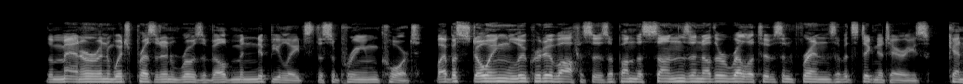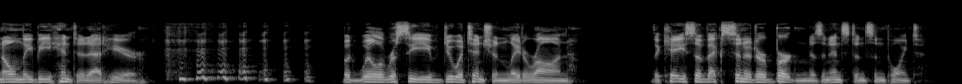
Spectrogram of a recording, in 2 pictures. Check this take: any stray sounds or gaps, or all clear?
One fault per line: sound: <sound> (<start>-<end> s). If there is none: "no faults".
sound: laugh (11.3-12.8 s)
